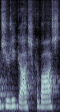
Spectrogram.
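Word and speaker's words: Judi gaiashkibos: Okay, so I am Judy Gashkivash, the Executive Director of the Nebraska Commission on Indian Affairs, and that is spelled JUDIGAIASHKIVOS.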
